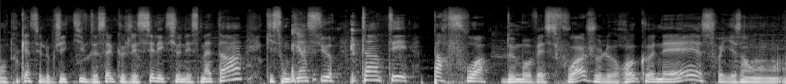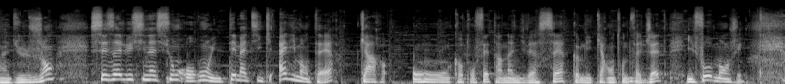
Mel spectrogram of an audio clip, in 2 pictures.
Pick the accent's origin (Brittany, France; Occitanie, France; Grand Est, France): Grand Est, France; en tant que Lorrain, nous consommons également beaucoup de pommes de terre.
